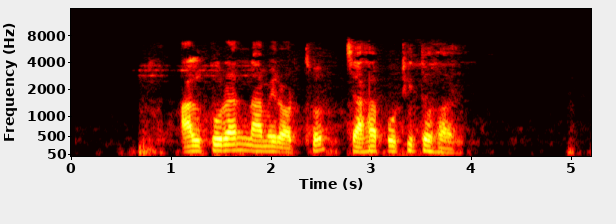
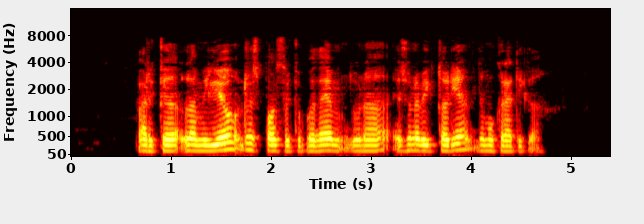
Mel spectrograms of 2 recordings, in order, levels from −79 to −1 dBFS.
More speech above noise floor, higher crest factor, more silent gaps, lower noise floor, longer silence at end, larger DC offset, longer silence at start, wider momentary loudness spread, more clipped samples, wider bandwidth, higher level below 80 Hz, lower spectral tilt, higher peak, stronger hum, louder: about the same, 54 dB vs 55 dB; about the same, 18 dB vs 16 dB; neither; about the same, -70 dBFS vs -71 dBFS; second, 0.2 s vs 0.7 s; neither; about the same, 0.7 s vs 0.65 s; about the same, 9 LU vs 9 LU; neither; about the same, 7.6 kHz vs 7.8 kHz; first, -50 dBFS vs -60 dBFS; about the same, -6 dB/octave vs -7 dB/octave; about the same, -2 dBFS vs -2 dBFS; neither; about the same, -17 LUFS vs -17 LUFS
